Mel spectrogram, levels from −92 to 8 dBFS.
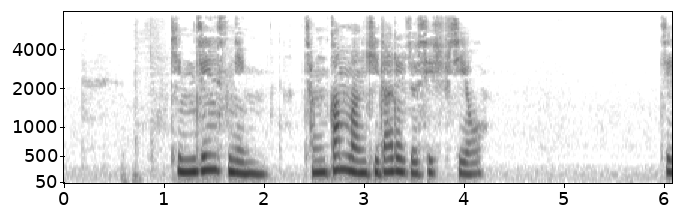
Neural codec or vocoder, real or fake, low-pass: none; real; 7.2 kHz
